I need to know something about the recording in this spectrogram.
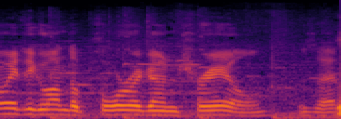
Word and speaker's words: Porygon: Porygon.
